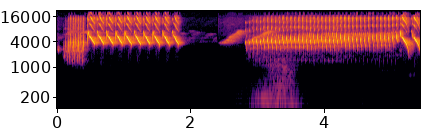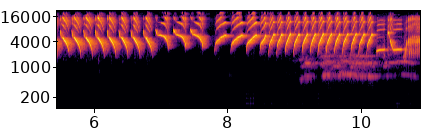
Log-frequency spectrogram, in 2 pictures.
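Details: Canary in full song, a cuit-cuit style used as a lure to get silent canaries singing: rapid high repeated chips, fast buzzy trills and sweeping notes, with a brief gap and a low thump near two seconds.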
